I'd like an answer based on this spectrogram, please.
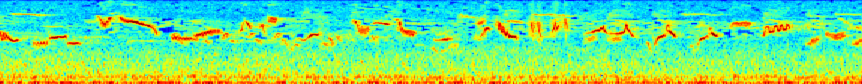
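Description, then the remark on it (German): A songbird sings a hurried, varied song of warbling phrases and chirps, weaving in mimicked calls of other birds, some sounding a bit like a blackbird, carrying on continuously over a low background rumble with no voices. “Und auch sie streut Imitationen mit rein.”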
